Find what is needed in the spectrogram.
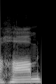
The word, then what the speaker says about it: Hamm: Well, I came in second and then got remember the twins, the Hom twins, pronounced properly, or H-A-M-M, Hom?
